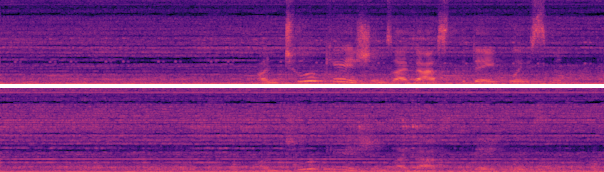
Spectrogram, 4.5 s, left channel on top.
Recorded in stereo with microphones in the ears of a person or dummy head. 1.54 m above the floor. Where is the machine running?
55° right (ahead or behind), 1.9 m.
